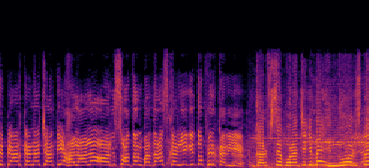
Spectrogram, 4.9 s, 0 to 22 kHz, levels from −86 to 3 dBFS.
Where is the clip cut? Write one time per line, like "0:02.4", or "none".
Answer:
0:01.5
0:03.4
